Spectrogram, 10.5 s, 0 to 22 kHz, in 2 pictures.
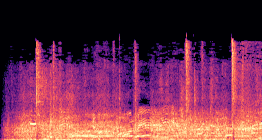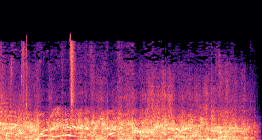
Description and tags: Fires - Tiro
This sound recorded with an Olympus WS-550M is the sound of the shots fair where you have to shot to a ball to get points.
shots, fun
